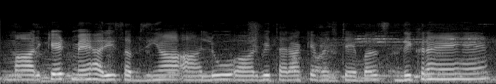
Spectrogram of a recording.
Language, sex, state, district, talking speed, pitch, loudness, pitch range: Hindi, female, Uttar Pradesh, Lucknow, 155 wpm, 215 Hz, -16 LUFS, 200-230 Hz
